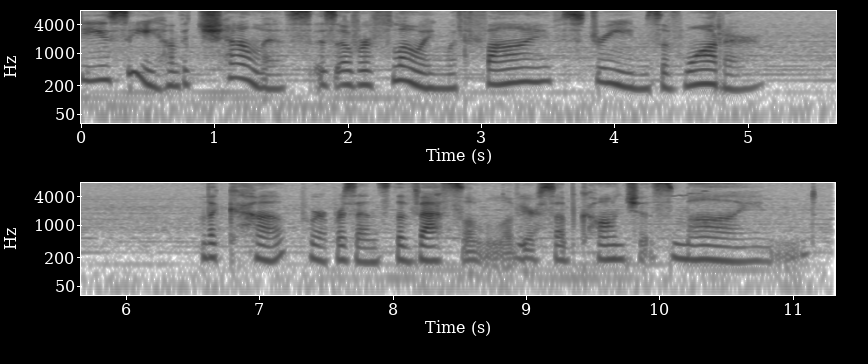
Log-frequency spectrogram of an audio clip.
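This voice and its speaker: Woman voicing a devoted stalker girl, sweetly menacing, soft breathy whispering, gravelly fry, unhurried cooing, ASMR roleplay, music in the background. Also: mid-range voice. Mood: tender, curious. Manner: slow, cooing, gentle coaxing. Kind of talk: ASMR audio roleplay, close and intimate.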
